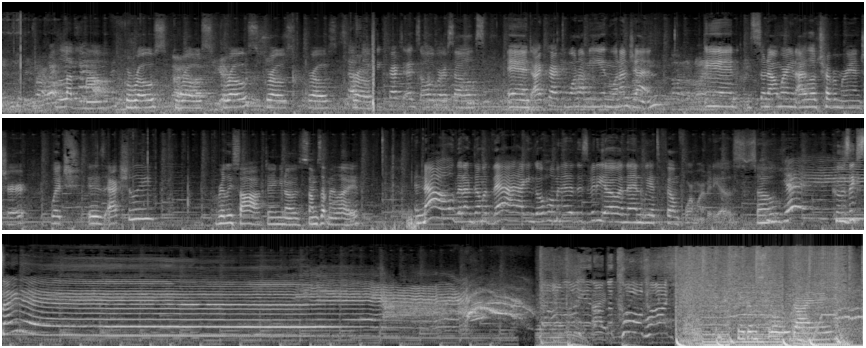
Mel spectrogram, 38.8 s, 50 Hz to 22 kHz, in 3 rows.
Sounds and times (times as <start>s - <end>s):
Music: 0.0s - 38.7s.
